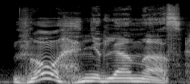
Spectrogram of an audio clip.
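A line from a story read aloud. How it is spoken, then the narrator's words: Snort. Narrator (Russian): хмыкнул Грёте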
